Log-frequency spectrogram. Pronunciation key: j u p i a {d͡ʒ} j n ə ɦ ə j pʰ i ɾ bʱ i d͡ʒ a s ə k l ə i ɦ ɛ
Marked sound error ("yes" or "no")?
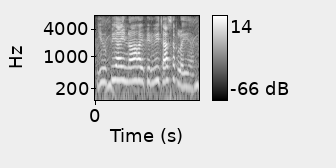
yes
